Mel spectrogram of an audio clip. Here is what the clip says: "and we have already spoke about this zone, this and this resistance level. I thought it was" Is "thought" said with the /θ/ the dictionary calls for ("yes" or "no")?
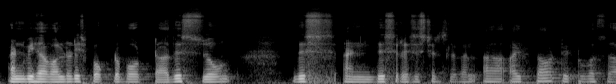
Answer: no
